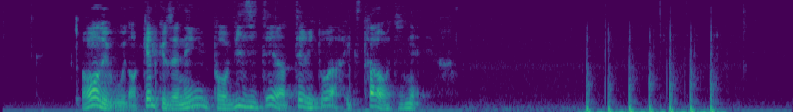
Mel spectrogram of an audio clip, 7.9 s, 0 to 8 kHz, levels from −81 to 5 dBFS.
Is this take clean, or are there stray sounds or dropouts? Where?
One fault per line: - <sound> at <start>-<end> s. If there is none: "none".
- thud at 5.8-7.3 s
